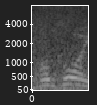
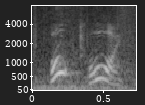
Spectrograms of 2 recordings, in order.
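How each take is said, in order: First: It is said in the speaker's ordinary voice. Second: It is said in a put-on character voice.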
